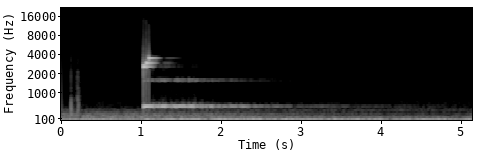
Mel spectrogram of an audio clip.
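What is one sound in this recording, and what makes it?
A ringing electronic chime sounds and slowly fades.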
